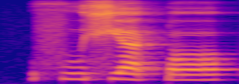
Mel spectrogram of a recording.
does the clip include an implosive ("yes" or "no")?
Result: no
